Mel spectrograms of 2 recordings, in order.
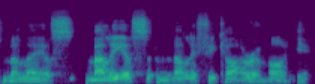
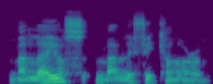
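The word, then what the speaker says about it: Malleus Maleficarum: i say malius malifikaram you're going to want to know how to pronounce malayas malificara i think it's malayas malayas malificarum the hammer of witches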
